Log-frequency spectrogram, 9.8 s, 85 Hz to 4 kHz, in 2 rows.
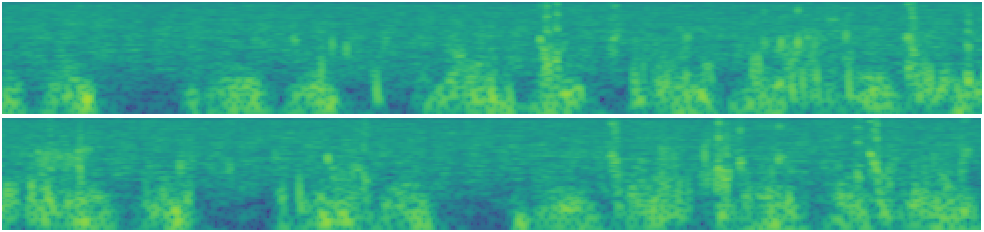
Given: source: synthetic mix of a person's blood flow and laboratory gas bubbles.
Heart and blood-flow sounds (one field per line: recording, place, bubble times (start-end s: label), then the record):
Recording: Doppler ultrasound of blood flow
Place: precordium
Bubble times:
1.44-1.49 s: bubbles
1.55-1.76 s: bubbles
1.82-1.94 s: bubbles
2.04-2.58 s: bubbles
2.65-2.93 s: bubbles
3.02-3.09 s: bubbles
3.12-3.56 s: bubbles
3.71-4.30 s: bubbles
4.49-4.71 s: bubbles
4.79-5.34 s: bubbles
5.61-5.65 s: bubbles
5.76-5.88 s: bubbles
6.01-6.06 s: bubbles
6.24-6.43 s: bubbles
6.49-6.77 s: bubbles
7.92-8.03 s: bubbles
8.07-8.62 s: bubbles
8.66-8.88 s: bubbles
9.14-9.75 s: bubbles
From the record:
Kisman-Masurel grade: 332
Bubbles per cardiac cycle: rolling drumbeat, 9 or more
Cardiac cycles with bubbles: 50 to 99%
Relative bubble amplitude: moderate (0.250 to 0.450)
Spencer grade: 3 (all of the cardiac periods contain showers or single bubble signals, but not dominating or overriding the cardiac motion signals)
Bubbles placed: anywhere in the cardiac cycle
